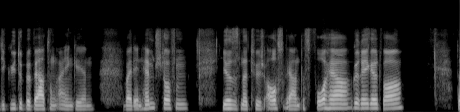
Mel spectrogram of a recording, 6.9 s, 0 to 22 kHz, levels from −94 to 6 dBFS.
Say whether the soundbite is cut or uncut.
cut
